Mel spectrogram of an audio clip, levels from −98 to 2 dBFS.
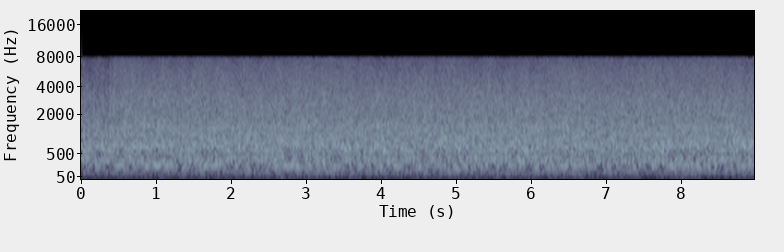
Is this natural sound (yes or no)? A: no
